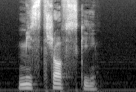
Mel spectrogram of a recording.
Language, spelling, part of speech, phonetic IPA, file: Polish, mistrzowski, adjective, [mʲiˈsṭʃɔfsʲci], Pl-mistrzowski.ogg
